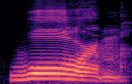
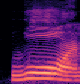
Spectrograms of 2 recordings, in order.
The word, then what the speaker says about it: warm: Warm. Warm. If you don't pronounce the O sound represented by the A, then it might end up sounding like worm, which is a different word spelled with O.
